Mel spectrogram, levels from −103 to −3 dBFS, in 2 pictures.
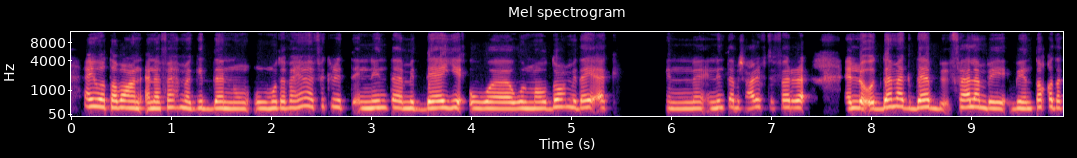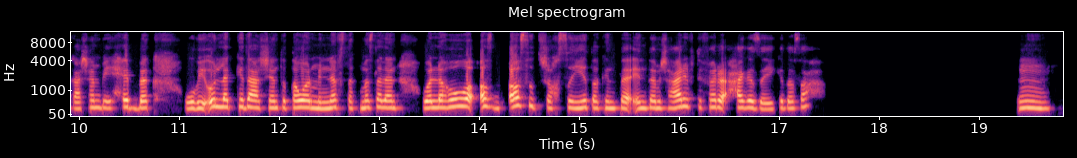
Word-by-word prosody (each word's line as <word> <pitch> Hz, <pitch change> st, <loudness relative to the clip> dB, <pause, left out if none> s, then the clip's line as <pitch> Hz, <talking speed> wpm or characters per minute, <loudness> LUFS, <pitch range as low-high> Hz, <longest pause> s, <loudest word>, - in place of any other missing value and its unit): أيوه 280 Hz, -1 st, +4 dB
طبعًا، 245 Hz, -2 st, +2 dB
أنا 225 Hz, +1 st, +2 dB
فاهمة 250 Hz, 0 st, -2 dB
جدًا 225 Hz, 0 st, -1 dB
و 215 Hz, -1 st, -4 dB
ومتفهمة 235 Hz, +5 st, -1 dB
فكرة 275 Hz, -1 st, -7 dB
إن 230 Hz, 0 st, +1 dB
أنت 250 Hz, +1 st, 0 dB
متضايق، 235 Hz, +1 st, +3 dB
و 225 Hz, 0 st, -1 dB, 0.3 s
والموضوع 225 Hz, +4 st, +1 dB
مضايقك 245 Hz, -2 st, -1 dB, 0.5 s
إن 215 Hz, 0 st, -4 dB
إن 225 Hz, +1 st, -4 dB
أنت 250 Hz, +2 st, -5 dB
مش 240 Hz, -3 st, -6 dB
عارف 255 Hz, +4 st, -3 dB
تفرّق 245 Hz, +1 st, -1 dB, 0.4 s
اللي 235 Hz, +2 st, +4 dB
قدامك 265 Hz, +7 st, +3 dB
ده 255 Hz, +5 st, +5 dB
ب 220 Hz, -6 st, -3 dB
فعلًا 265 Hz, -1 st, +1 dB
ب 220 Hz, -2 st, +1 dB
بينتقدك 235 Hz, +3 st, -1 dB
عشان 250 Hz, +4 st, -4 dB
بيحبك، 240 Hz, 0 st, 0 dB, 0.3 s
وبيقول 225 Hz, +5 st, +2 dB
لك 270 Hz, -1 st, +1 dB
كده 270 Hz, 0 st, +1 dB
عشان 245 Hz, -1 st, 0 dB
تطوّر 250 Hz, +1 st, +3 dB
من 225 Hz, -1 st, +1 dB
نَفْسك 235 Hz, -1 st, -3 dB
مثلًا، 245 Hz, 0 st, 0 dB, 0.2 s
والّا 245 Hz, +1 st, +4 dB
هو 280 Hz, +3 st, +4 dB
قصد 275 Hz, -5 st, +1 dB
قاصد 300 Hz, +1 st, +3 dB
شخصيتك 240 Hz, -1 st, -3 dB
أنت، 230 Hz, 0 st, -2 dB
أنت 225 Hz, +2 st, 0 dB
مش 235 Hz, -1 st, -2 dB
عارف 270 Hz, +5 st, +2 dB
تفرّق 250 Hz, -1 st, -1 dB
حاجة 245 Hz, 0 st, +1 dB
زي 205 Hz, -4 st, -3 dB
كده 230 Hz, 0 st, -5 dB
صح؟ 270 Hz, +5 st, -10 dB, 1.9 s
إمم. 235 Hz, -2 st, -1 dB
240 Hz, 155 wpm, -20 LUFS, 225-255 Hz, 1.9 s, ده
